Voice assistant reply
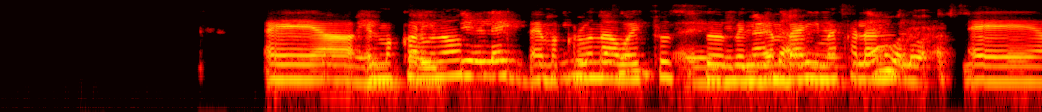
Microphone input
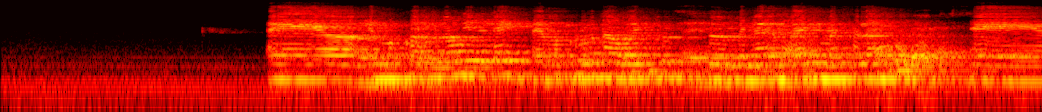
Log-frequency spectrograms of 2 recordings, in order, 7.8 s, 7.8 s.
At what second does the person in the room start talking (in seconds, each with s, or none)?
5.9 s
